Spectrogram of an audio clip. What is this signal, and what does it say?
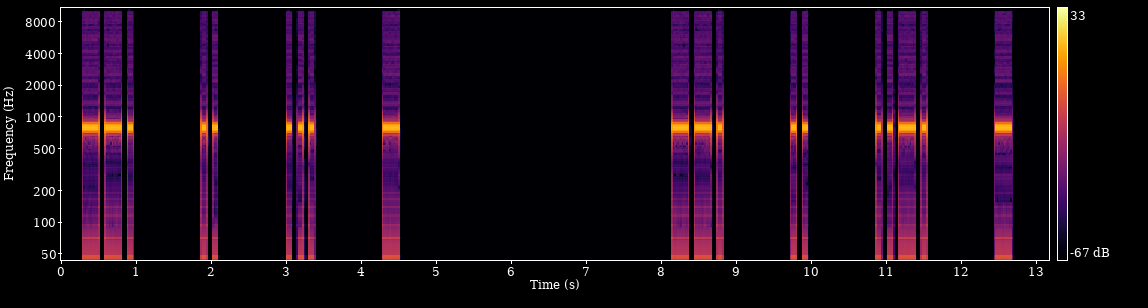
Morse code, heard as a keyed tone, about 16 wpm, spaced as for 7 wpm, 800 Hz. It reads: GIST GIFT
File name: Spaced Alphas / Spaced Alphas mp3s / Gs sp @15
